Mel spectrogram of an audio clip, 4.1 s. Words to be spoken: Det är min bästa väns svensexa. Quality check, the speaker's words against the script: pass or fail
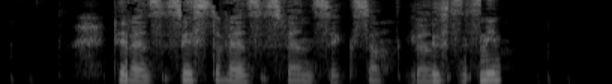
fail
